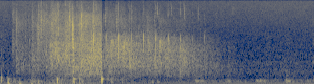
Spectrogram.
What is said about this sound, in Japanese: 拍手を持って向かいましょう。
